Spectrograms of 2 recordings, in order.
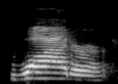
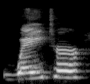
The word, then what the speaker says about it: water: at the first word how do we correctly pronounce this word water if we were following our decoding skills though it would be pronounced waiter but we have to use that exception water great job what about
